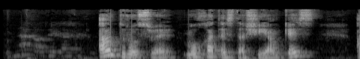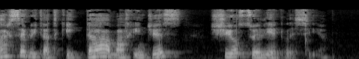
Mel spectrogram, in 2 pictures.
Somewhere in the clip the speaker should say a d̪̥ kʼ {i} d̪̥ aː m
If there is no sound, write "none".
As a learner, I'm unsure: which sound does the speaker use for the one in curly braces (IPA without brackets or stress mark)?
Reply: i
